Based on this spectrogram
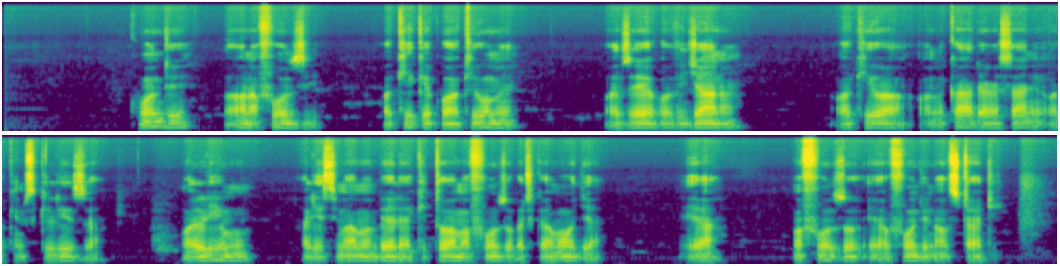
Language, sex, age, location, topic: Swahili, male, 18-24, Dar es Salaam, education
